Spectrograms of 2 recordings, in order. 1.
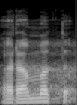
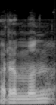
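ਸ਼ਬਦ ਸਾਦੇ t ਨਾਲ ਖ਼ਤਮ ਹੁੰਦਾ ਹੈ, n ਨਹੀਂ। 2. ਸ਼ਬਦ ਵਿੱਚ t ਤੋਂ ਪਹਿਲਾਂ n ਧੁਨੀ ਹੈ। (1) "ਰਮਤ ਨਾਨਕ" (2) "ਰਮੰਤ ਨਹੀਂ ਕਿਸੇ ਨੇ ਕਰ ਦੇਣਾ"

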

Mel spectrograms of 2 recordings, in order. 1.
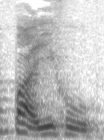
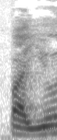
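ਅੰਤਿਮ ਸਵਰ ਤੋਂ ਪਹਿਲਾਂ h ਬੋਲਿਆ ਜਾਂਦਾ ਹੈ। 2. h ਛੱਡ ਦਿੱਤਾ ਜਾਂਦਾ ਹੈ, ਅਤੇ ਦੋਵੇਂ ਸ਼ਬਦ ਇਕੱਠੇ ਹੋ ਜਾਂਦੇ ਹਨ। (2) "ਭਾਈਓ ਨਹੀਂ ਕਹਿ ਦੇਣਾ"

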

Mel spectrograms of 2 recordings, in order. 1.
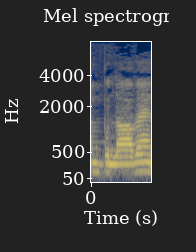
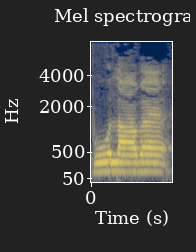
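ਪਹਿਲਾ ਸੁਰ ਛੋਟਾ 'u' ਹੈ। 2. ਪਹਿਲਾ ਸੁਰ ਲੰਮਾ 'o' ਹੈ। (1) "ਬੁਲਾਵੈ ਨਹੀਂ ਕਹਿਣਾ" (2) "ਬੱਬੇ ਦੇ ਹੋੜਾ ਦੀਰਘ ਉਚਾਰਨ ਕਰਨਾ"

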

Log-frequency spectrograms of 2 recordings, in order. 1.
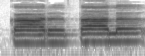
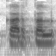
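ਦੋਵੇਂ ਹਿੱਸੇ ਵੱਖਰੇ ਸ਼ਬਦਾਂ ਵਾਂਗ ਕਹੇ ਜਾਂਦੇ ਹਨ। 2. ਦੋਵੇਂ ਹਿੱਸੇ ਇੱਕ ਸ਼ਬਦ ਵਾਂਗ ਜੁੜ ਕੇ ਕਹੇ ਜਾਂਦੇ ਹਨ।

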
